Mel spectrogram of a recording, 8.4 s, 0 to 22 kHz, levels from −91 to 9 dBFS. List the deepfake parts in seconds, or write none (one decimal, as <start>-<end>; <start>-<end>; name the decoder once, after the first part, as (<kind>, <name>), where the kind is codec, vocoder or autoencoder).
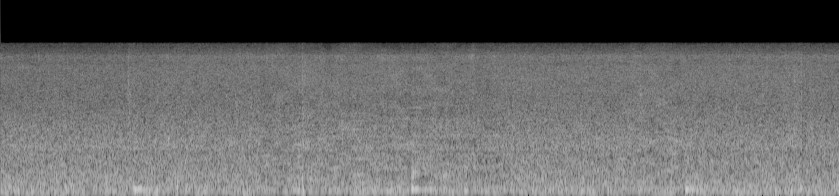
2.6-5.0 (codec, SNAC); 6.2-6.8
